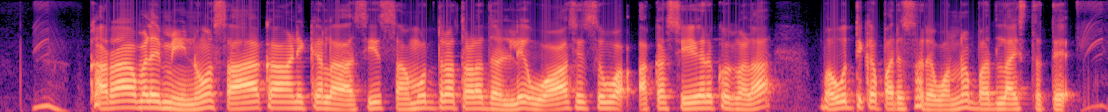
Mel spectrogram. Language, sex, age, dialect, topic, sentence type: Kannada, male, 18-24, Central, agriculture, statement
